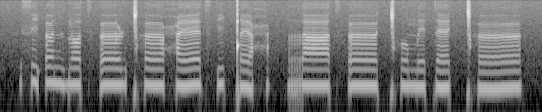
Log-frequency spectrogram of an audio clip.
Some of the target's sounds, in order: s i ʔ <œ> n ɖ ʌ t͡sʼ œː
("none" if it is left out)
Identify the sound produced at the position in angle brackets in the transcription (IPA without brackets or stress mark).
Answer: œ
